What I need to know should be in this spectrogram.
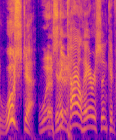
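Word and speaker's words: Worcester: It's not pronounced Warchester. It is Worooster.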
